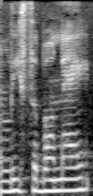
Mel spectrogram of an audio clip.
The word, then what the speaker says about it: Lisa Bonet: Like, my type of white dude is like the white dude that Lisa Bonet.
